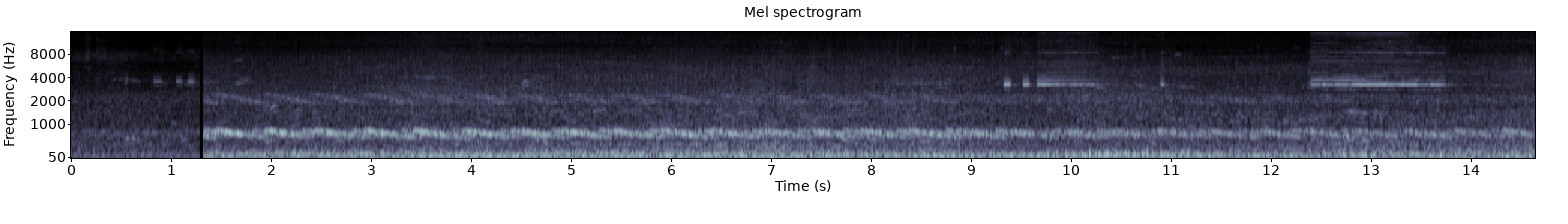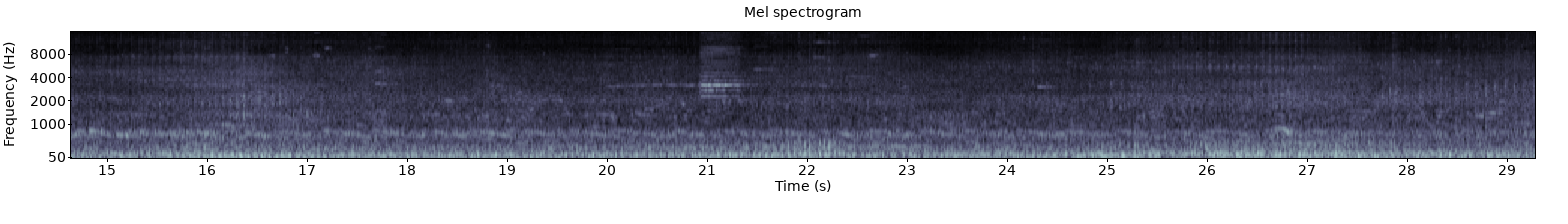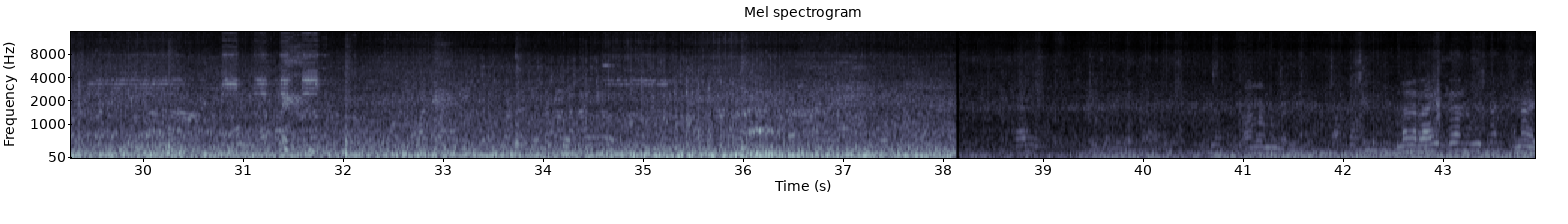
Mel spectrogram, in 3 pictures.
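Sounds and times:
street traffic and engines: 0:00.0 - 0:43.9
police siren yelping: 0:01.3 - 0:27.4.

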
